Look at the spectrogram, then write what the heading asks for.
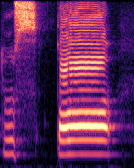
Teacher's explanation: تا کے بعد سین، سین باریک، قاف کے اوپر کھڑا زبر، قاف موٹا لفظ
